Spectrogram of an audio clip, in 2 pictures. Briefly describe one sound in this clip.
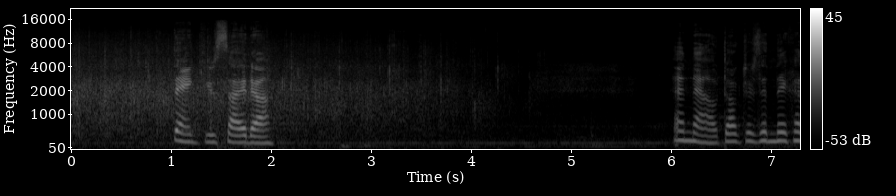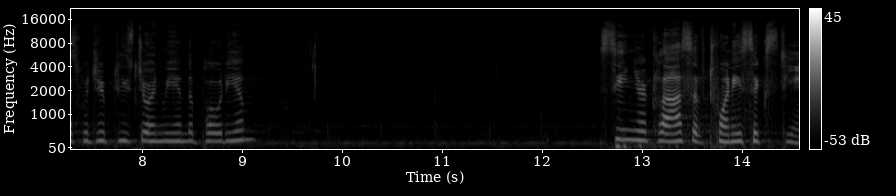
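A woman speaks calmly through a loudspeaker in a large echoing hall.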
